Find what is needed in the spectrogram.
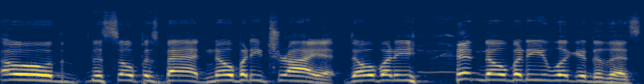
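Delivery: joking, silly sarcastic tone. Retelling a buyer's joking complaint about the soap: imitating Moose being sarcastic. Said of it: "He's saying it to be silly, to be like".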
